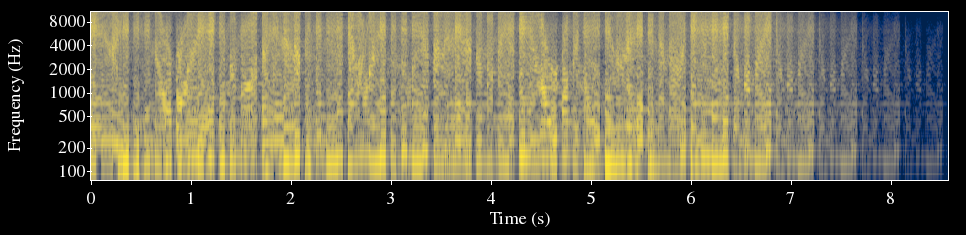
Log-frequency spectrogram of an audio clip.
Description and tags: Psy Trance Loop 140 Bpm 06
goa, Loop, Psy, psytrance, Trance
